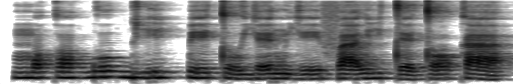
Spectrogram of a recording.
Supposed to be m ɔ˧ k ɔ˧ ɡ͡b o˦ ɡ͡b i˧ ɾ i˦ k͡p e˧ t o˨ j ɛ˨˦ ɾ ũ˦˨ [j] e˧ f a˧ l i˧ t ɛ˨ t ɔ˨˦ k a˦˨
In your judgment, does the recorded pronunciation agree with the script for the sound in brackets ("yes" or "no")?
yes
